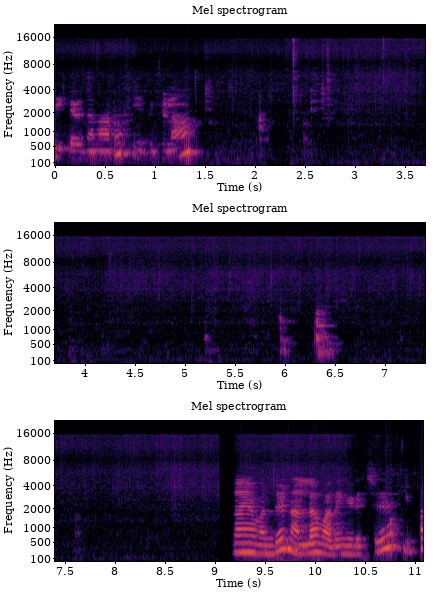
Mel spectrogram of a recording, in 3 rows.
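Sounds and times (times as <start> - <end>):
onions sizzling in oil: 0.0 - 11.0
spatula scraping a pan: 1.5 - 9.0.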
